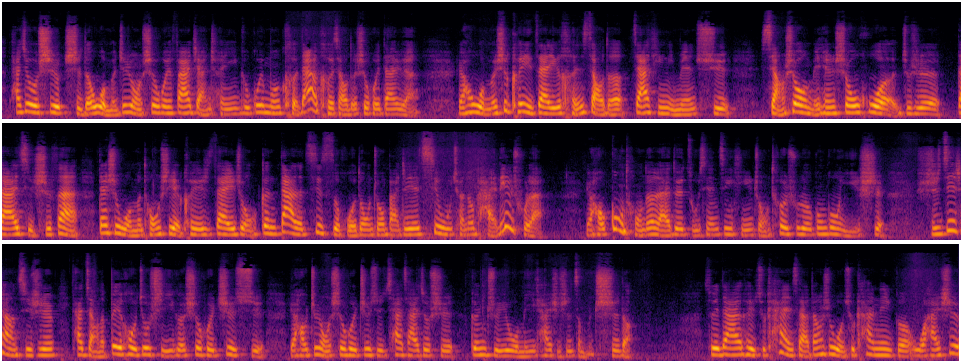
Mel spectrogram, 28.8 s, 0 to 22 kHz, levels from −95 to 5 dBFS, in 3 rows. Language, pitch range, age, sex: Chinese, 185-225 Hz, 30-49, female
